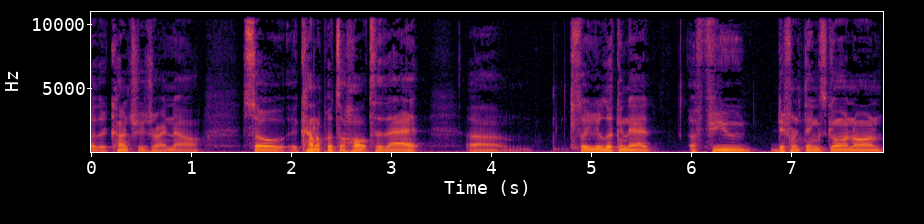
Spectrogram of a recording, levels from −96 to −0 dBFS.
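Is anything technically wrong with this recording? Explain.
No, nothing technically wrong can be heard here.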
